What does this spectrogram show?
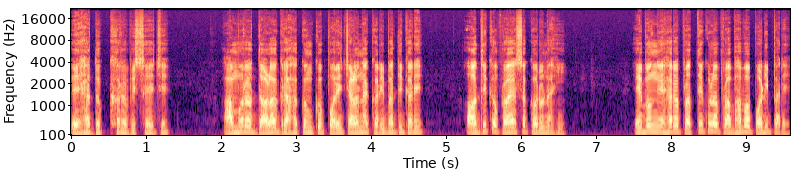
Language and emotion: Odia, sad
